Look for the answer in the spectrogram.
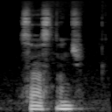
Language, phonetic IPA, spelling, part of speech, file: Polish, [ˈzasnɔ̃ɲt͡ɕ], zasnąć, verb, LL-Q809 (pol)-zasnąć.wav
